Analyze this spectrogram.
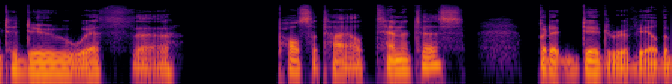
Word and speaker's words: tinnitus: It's not tinnitus, it's pronounced tinnitus.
